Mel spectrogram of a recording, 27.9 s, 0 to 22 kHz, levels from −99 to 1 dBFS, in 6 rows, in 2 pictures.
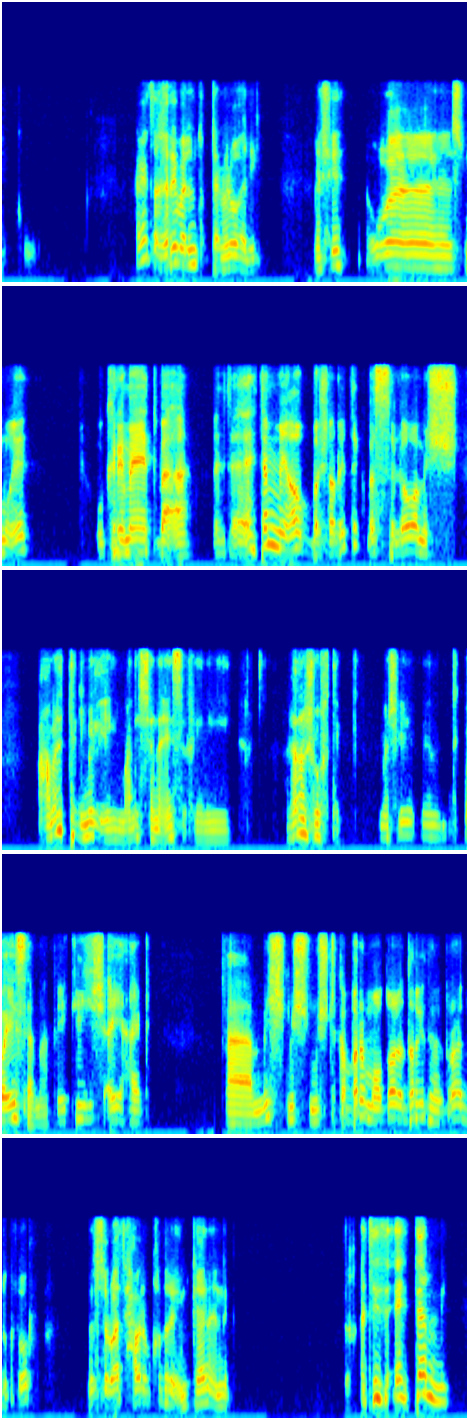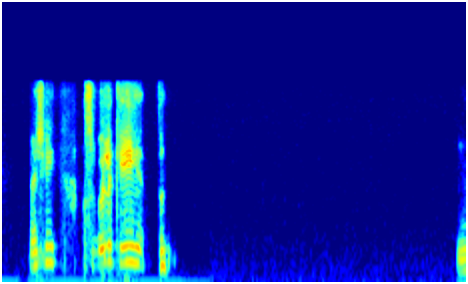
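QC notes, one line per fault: No faults are heard in this speech clip. It carries the character of G.722 wideband telephone coding, with nothing above about 7.7 kHz, a light hiss in the upper band and a slightly noisier lower band, which fits the 56 kbit/s mode.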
